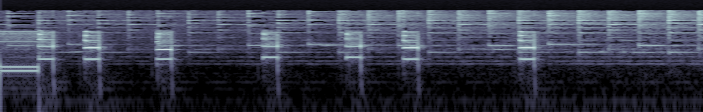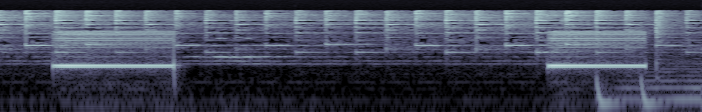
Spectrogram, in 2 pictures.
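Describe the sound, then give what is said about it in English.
Touch-tone keypad beeps as a telephone number is dialed at random, an uneven series of short, sharp tones, followed by two long, steady ringback tones separated by a silent pause. “Dialing at random.”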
